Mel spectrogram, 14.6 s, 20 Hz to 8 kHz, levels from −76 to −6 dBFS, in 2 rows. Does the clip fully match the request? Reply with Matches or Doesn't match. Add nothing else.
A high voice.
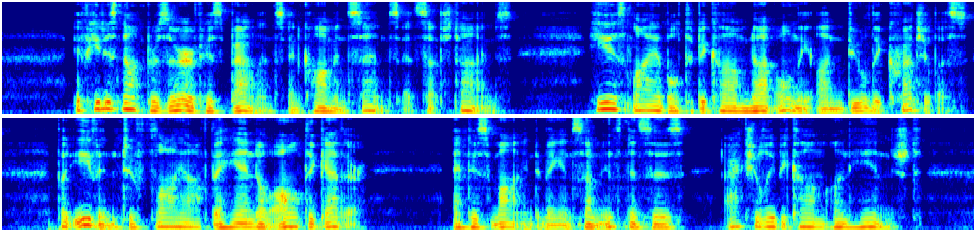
Doesn't match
